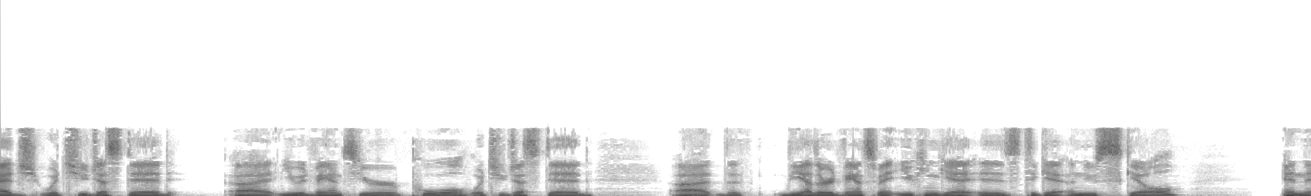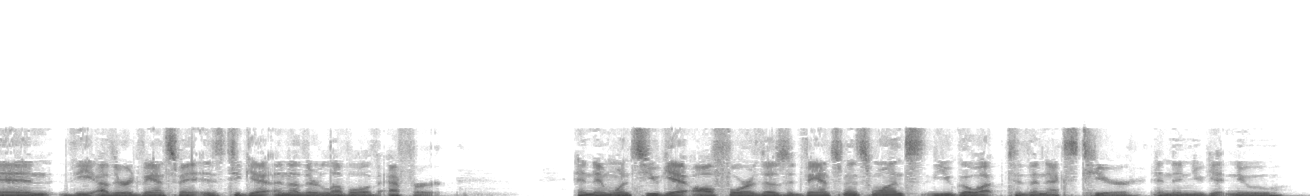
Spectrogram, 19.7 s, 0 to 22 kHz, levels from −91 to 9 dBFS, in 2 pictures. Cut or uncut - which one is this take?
uncut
